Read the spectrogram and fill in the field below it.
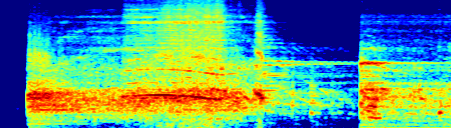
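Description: A miter saw whirs and winds down.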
